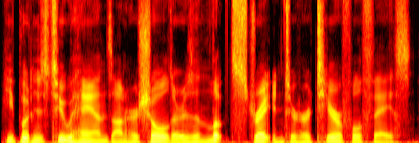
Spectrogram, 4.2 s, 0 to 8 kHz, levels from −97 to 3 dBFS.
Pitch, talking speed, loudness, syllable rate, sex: 110 Hz, 215 wpm, -18 LUFS, 4.7 syllables/s, male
